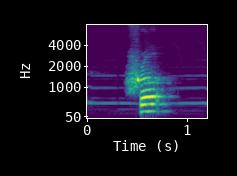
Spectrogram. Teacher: ಷ ನಾಲಿಗೆಯನ್ನ ಮಡಿಸಿ ಹೇಳುತ್ತೇವೆ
